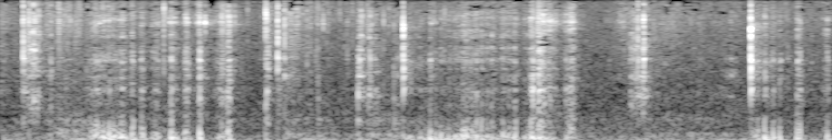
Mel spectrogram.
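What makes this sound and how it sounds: A knife blade is scraped repeatedly across the face of a solid red star-shaped soap. Crisp shaving sounds come in uneven strokes over a low, dull body, with brief bright edges on the sharper scrapes.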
